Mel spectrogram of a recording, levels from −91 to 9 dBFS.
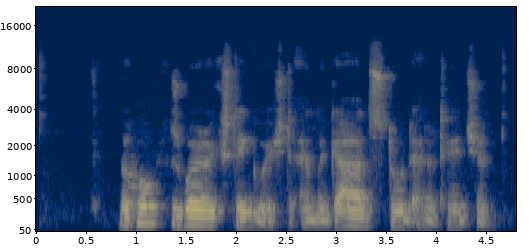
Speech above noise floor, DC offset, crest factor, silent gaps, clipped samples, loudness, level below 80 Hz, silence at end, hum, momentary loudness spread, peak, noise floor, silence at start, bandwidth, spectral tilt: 41 dB; under 0.1%; 18 dB; none; under 0.1%; -30 LUFS; -72 dBFS; 0.3 s; none; 13 LU; -12 dBFS; -70 dBFS; 0.85 s; 12 kHz; -5 dB/octave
